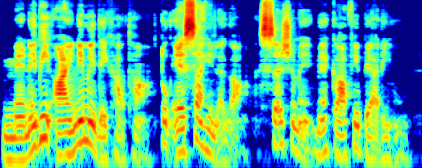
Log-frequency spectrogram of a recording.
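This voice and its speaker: A man's voice: medium pitch, expressive, moderate pace, creaky, a little mellow, breathy edge, full character voice. A man voicing a cheerful yet lonely middle-aged mother who talks in an easygoing, reassuring way. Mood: fond.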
